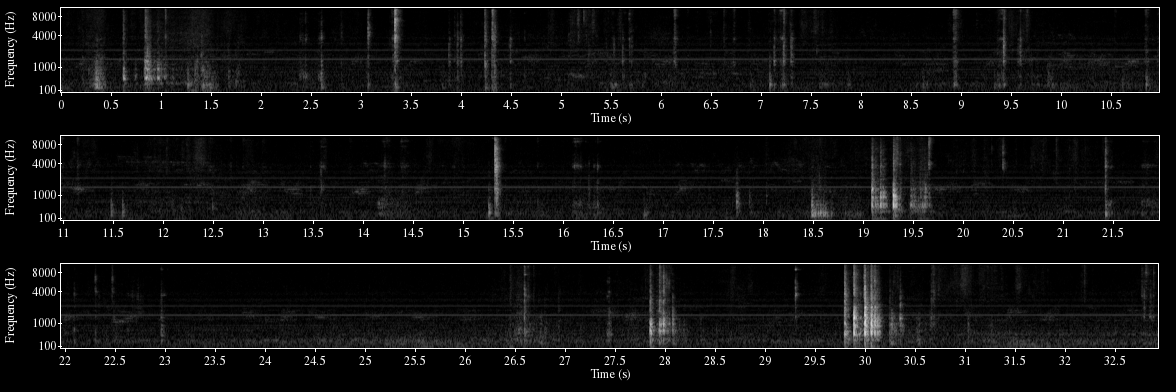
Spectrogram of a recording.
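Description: Small metal gearbox parts of a cordless screwdriver clicking and clinking as they are handled and lifted out: scattered single clicks, with short bursts of clatter about a second in, near the middle and near the end.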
